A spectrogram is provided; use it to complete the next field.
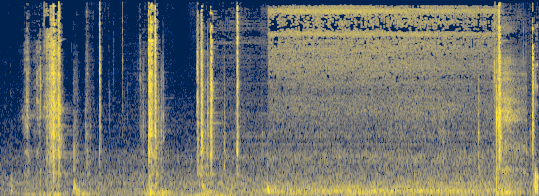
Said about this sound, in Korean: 이게요, 카세트, 여러분들 기억나세요? 중장년들은 뭐 너무나 예, 추억의 물건인데 카세트 포터블 테이프 꺼내는 소리입니다. 예. 이게 오늘 보물소리예요.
